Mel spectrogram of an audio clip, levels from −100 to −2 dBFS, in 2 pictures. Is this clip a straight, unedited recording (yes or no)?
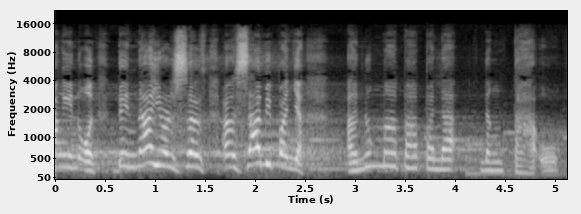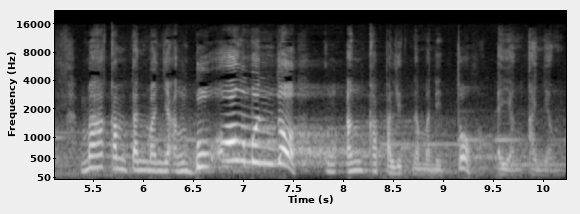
yes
